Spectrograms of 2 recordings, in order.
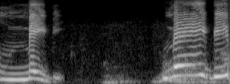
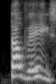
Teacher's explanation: maybe tem duas bilabiais a bilabial do m e do B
